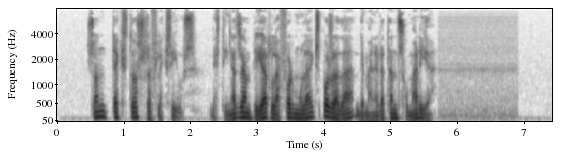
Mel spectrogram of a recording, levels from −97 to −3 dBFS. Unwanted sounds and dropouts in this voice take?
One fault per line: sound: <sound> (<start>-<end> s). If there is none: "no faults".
no faults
